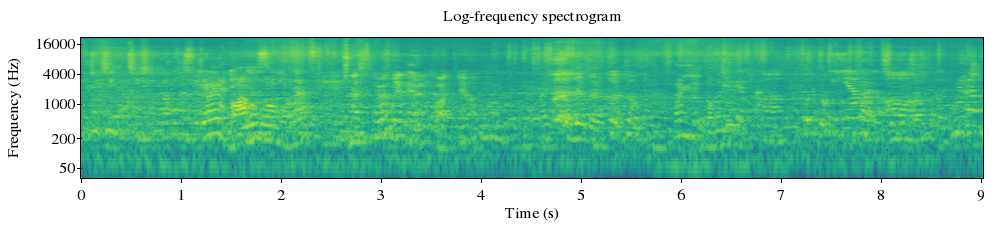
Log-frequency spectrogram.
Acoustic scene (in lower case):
cafe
